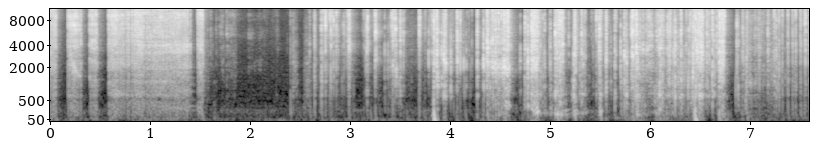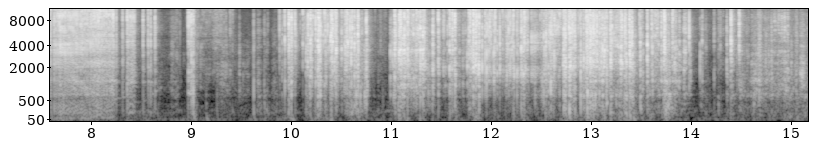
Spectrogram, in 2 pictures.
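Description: Plastic wrapping being peeled and torn off an LOL Surprise Mini Sweets toy ball, crinkling and tearing in stretches with a short pause about two seconds in.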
